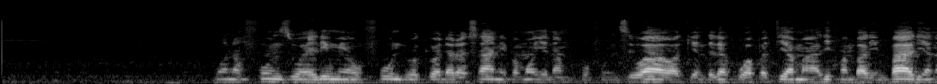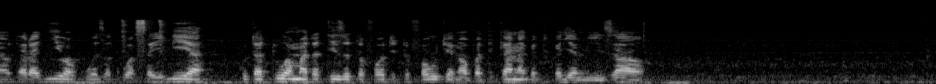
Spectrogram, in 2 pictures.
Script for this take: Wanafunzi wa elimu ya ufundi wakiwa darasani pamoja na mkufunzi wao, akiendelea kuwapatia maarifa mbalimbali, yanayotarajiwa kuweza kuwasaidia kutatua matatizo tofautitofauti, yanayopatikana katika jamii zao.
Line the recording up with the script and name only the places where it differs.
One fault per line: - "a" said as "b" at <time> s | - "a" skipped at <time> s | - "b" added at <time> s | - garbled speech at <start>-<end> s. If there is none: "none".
none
